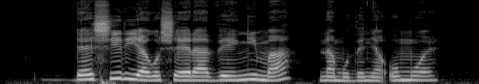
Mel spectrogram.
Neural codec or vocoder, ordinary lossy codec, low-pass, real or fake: none; none; none; real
